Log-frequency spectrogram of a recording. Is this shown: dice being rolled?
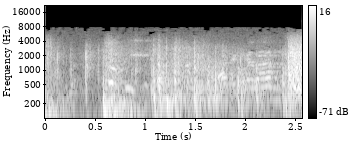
no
